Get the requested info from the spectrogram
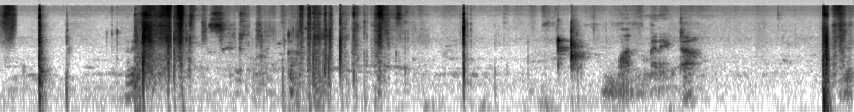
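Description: Handling noise of a phone held and moved around by hand: sharp knocks and clicks with bursts of rubbing and rustling on its microphone.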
